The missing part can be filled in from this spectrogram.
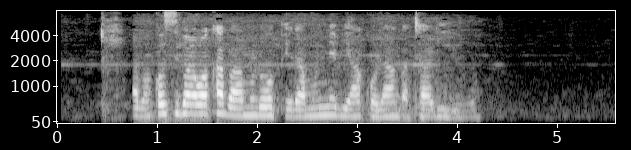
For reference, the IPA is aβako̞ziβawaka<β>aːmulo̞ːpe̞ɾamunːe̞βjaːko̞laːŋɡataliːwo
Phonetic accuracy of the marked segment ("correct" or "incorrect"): correct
